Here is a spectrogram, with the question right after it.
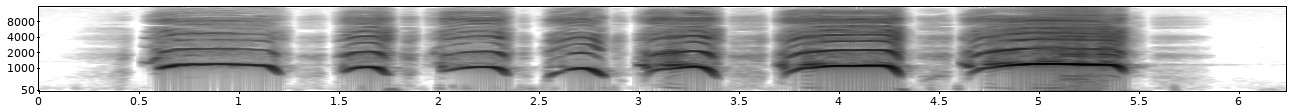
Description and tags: woman Yvonne screams painfully2
Yvonne screams painfully, torture-sounds
cry, scream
